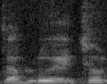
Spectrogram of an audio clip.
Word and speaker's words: WHO: पहले तो इसकी जो एब्रीविएशन है वो है WHO, इसे हम प्रोनाउंस करते हैं एज WHO नॉट एज हु।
